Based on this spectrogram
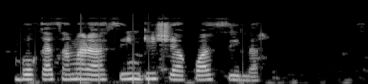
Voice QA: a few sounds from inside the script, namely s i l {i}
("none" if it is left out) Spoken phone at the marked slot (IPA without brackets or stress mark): a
